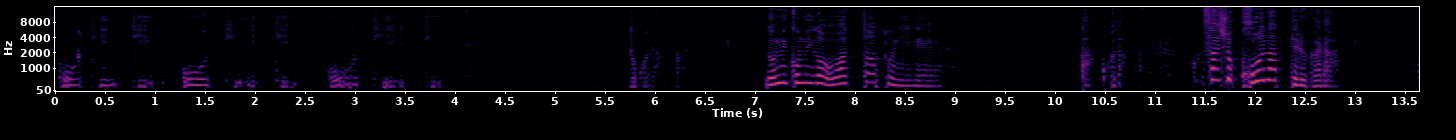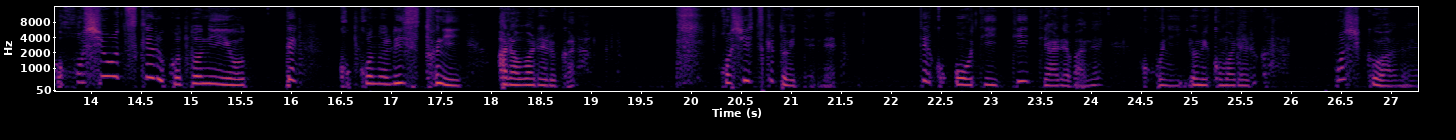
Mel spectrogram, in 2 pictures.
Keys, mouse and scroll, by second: 1.1 scroll down 2, 1.1 middle click, 1.1 scroll, 1.9 scroll up 2, 2.5 scroll up 2, 3.8-4.4 scroll down 4, 4.5 middle click, 4.5 scroll, 5.2-6.7 scroll down 10, 7.6-9.0 scroll down 8, 10.7 click, 13.9 click, 15.6 click, 17.2 click, 24.0 click, 26.3 scroll down 1.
